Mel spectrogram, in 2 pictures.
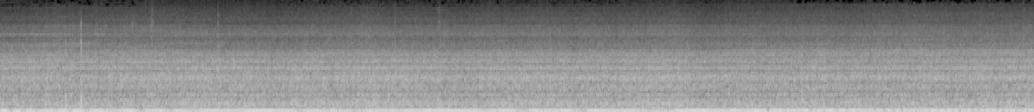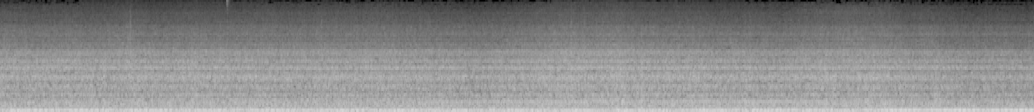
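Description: An airliner rumbles as it taxis along the ground.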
